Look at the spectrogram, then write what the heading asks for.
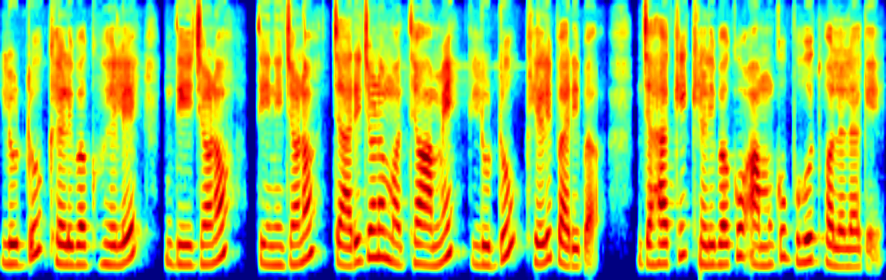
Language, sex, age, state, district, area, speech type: Odia, female, 18-30, Odisha, Jajpur, rural, spontaneous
